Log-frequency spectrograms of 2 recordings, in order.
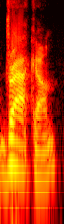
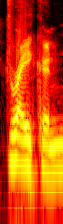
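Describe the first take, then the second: First: The second syllable sounds like 'kon'. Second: The second syllable sounds like 'ken'. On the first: The speaker calls it wrong. "not Drakon" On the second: The speaker calls it right. "It's Draken"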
